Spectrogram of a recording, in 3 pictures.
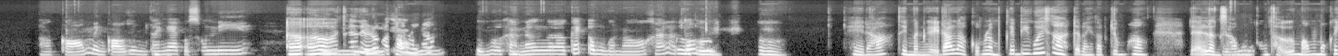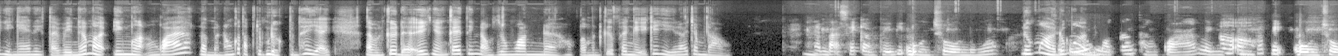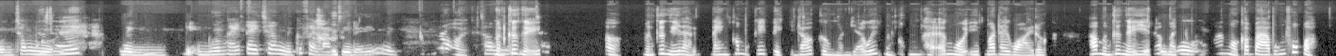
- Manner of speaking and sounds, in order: distorted speech; other background noise; laughing while speaking: "Ừ"; tapping; unintelligible speech; laughing while speaking: "Ừ"
- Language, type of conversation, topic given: Vietnamese, unstructured, Bạn thường làm gì khi cảm thấy căng thẳng?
